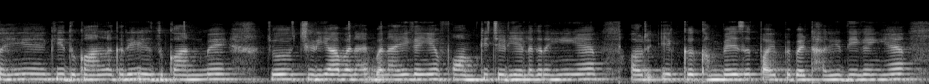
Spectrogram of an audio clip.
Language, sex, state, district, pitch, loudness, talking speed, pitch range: Hindi, female, Uttar Pradesh, Hamirpur, 230 Hz, -14 LUFS, 200 wpm, 225-235 Hz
